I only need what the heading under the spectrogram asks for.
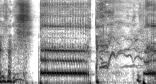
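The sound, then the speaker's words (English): A voice imitates an old-fashioned telephone ringing, a buzzy, trilling tone held in two bursts with a brief pause between, loud. “He's miming it. An old-timey phone.”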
